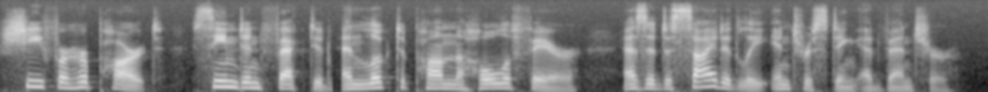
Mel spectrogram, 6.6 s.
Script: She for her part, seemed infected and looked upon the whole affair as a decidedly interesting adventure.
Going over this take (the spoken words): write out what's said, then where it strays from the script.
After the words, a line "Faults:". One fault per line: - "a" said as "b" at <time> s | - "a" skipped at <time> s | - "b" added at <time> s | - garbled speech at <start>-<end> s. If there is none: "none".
She for her part, seemed infected and looked upon the whole affair as a decidedly interesting adventure.
Faults:
none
